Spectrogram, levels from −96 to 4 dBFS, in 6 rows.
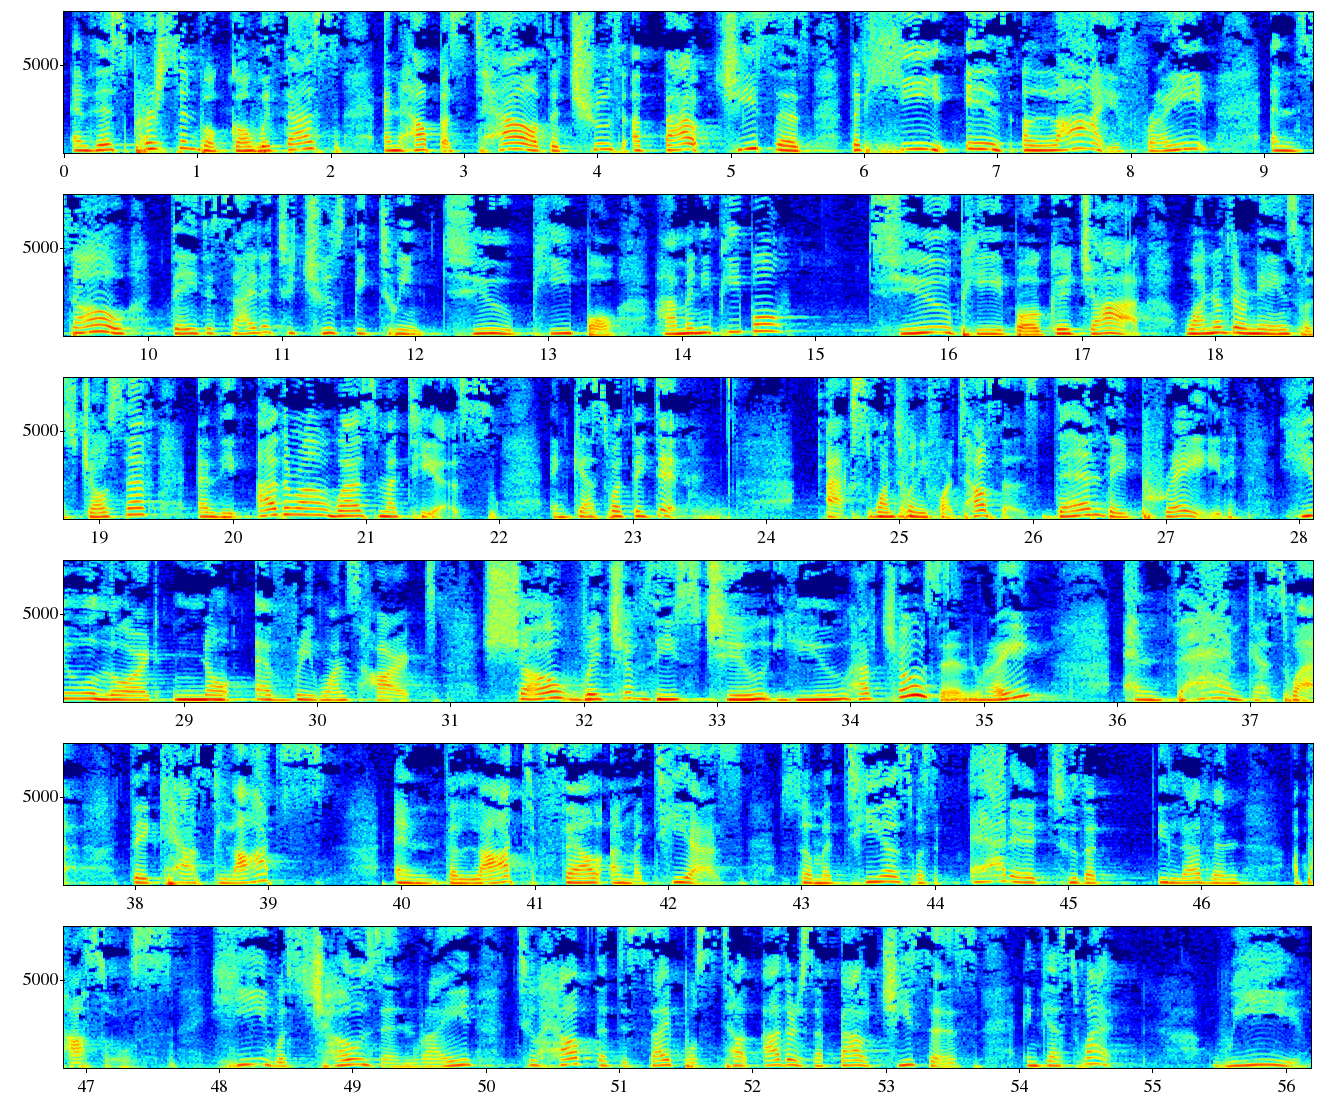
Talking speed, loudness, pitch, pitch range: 120 wpm, -19 LUFS, 245 Hz, 225-280 Hz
